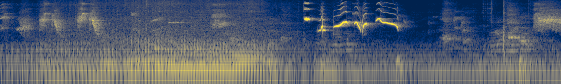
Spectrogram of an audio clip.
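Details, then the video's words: Oriental magpie-robin song used to provoke other magpie-robins: a low rumbling background fades, then a rapid burst of about five sharp, high whistled notes, followed by faint chirps. "KACER POCI ANDA PASTI LANGSUNG EMOSI JIKA DENGAR SUARA KACER INI"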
